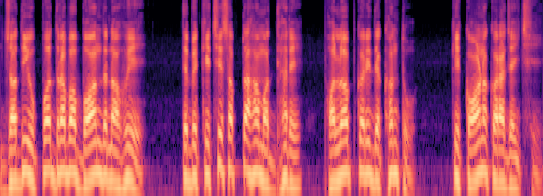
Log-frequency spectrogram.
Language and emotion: Odia, neutral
